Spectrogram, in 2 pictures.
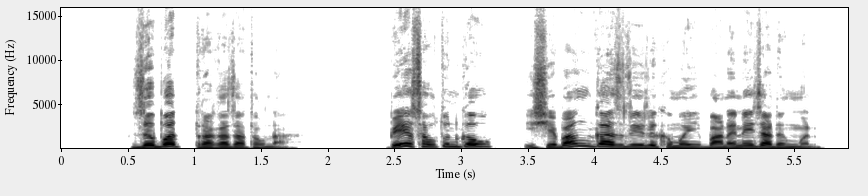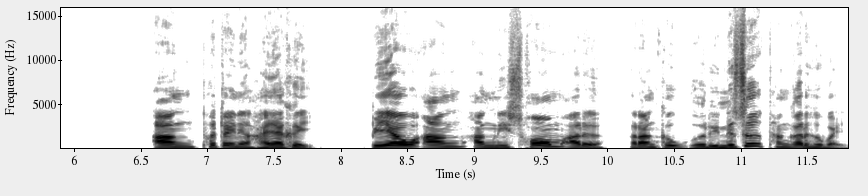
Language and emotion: Bodo, angry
